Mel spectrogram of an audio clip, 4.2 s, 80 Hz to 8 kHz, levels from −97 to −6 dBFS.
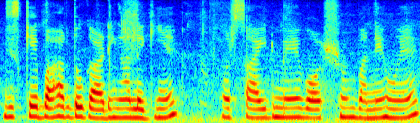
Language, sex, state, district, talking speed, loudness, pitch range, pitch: Hindi, female, Punjab, Kapurthala, 185 wpm, -17 LUFS, 210-230 Hz, 220 Hz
